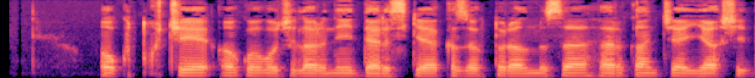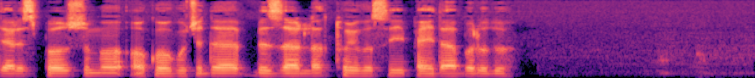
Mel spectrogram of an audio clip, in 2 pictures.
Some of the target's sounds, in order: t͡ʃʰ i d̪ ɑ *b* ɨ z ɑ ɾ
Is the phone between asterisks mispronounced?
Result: no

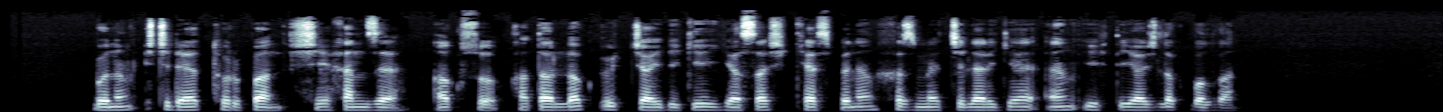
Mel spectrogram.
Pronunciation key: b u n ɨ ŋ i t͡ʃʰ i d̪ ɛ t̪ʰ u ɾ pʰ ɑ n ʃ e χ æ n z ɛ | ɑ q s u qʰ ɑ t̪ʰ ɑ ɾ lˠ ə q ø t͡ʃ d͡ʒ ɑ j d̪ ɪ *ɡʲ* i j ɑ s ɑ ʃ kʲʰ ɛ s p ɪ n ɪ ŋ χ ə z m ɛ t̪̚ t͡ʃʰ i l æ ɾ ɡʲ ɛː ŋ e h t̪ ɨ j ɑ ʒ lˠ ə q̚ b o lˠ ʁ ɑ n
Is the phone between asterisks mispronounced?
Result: yes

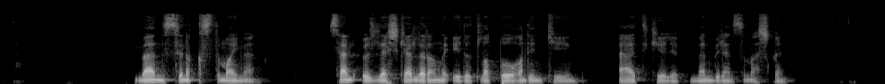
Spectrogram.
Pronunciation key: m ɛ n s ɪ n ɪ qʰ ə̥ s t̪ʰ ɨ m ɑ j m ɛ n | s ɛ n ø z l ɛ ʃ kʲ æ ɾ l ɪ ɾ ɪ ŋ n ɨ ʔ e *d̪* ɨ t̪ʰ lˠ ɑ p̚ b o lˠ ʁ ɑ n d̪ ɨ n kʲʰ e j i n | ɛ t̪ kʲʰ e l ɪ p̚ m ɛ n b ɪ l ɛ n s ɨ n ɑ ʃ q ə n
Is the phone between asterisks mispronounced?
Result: no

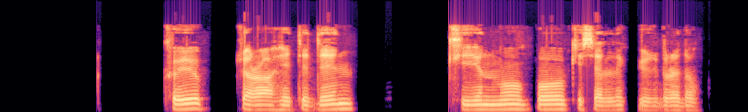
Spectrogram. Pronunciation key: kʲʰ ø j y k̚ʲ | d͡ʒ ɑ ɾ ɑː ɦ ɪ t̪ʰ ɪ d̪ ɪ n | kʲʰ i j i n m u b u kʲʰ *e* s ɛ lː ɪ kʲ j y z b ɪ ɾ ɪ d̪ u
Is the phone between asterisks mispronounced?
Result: no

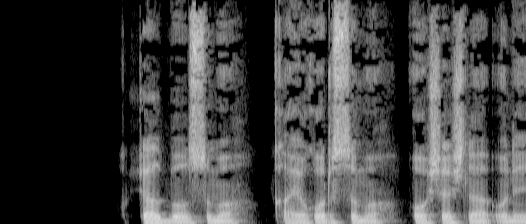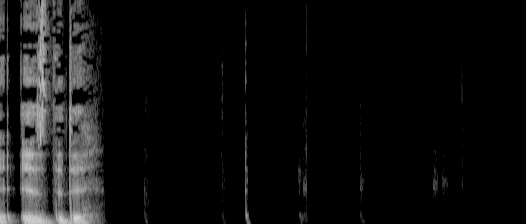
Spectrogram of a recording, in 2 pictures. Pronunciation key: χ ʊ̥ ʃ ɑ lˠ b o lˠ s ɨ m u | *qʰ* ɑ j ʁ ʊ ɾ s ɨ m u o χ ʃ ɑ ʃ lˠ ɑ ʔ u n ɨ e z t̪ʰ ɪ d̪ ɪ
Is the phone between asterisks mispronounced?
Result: no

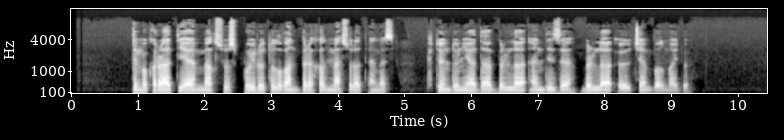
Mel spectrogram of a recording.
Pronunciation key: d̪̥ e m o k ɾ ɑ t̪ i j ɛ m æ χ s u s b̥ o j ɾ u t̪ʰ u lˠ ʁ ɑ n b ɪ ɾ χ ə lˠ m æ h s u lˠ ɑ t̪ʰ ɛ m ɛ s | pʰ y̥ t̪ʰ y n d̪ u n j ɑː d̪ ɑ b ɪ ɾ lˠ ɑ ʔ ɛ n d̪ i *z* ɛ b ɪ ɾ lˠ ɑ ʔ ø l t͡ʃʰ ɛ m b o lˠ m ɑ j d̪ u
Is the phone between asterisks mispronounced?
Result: no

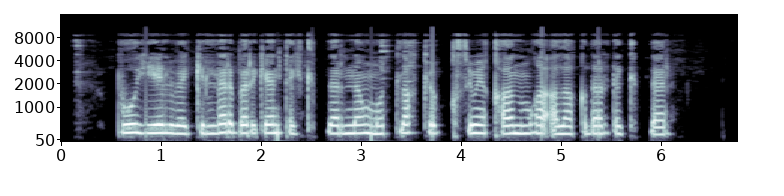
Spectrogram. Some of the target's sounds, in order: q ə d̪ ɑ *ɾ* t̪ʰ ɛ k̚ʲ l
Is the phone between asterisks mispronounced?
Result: no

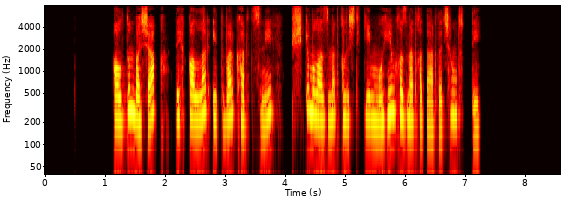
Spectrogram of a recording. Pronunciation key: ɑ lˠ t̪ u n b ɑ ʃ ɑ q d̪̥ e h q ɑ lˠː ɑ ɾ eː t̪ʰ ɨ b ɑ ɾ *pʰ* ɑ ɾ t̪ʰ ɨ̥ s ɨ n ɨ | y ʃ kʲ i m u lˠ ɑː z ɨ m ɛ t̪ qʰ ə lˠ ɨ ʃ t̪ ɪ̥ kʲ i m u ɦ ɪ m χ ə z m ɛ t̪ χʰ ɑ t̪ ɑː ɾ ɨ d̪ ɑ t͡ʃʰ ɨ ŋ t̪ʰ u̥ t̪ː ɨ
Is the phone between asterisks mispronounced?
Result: yes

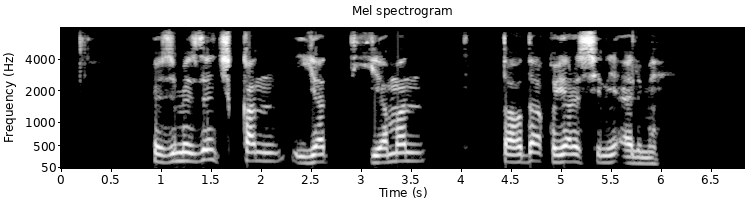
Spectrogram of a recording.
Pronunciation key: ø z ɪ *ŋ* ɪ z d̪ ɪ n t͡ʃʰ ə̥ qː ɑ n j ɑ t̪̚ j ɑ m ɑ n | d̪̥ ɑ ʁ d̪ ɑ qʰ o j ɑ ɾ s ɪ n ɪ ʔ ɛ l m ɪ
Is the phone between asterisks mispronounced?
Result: yes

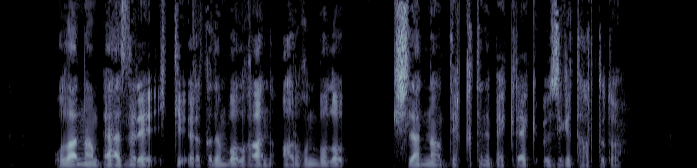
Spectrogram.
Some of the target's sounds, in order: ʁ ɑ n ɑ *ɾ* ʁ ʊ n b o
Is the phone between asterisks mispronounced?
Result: no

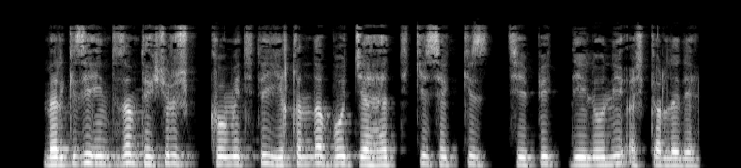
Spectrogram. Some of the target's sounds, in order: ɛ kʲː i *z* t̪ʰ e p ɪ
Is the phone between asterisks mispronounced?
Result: no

